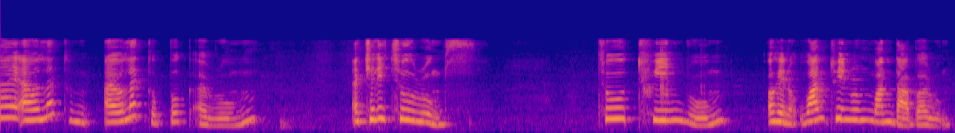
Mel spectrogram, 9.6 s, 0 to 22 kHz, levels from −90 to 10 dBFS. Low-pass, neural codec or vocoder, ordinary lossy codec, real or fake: 7.2 kHz; none; none; real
